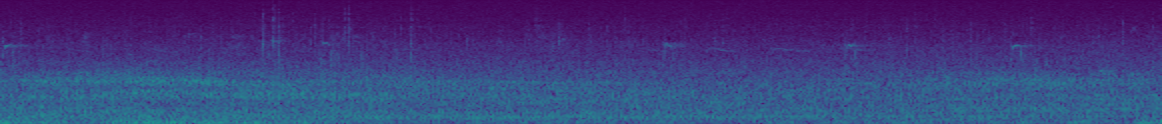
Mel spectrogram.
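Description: Steady outdoor rumble and hiss, with a few short, high bird chirps, each sliding slightly down in pitch: one at the start and three more in the second half.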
